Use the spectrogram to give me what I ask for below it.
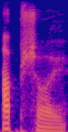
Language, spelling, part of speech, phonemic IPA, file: German, Abscheu, noun, /ˈʔapʃɔʏ̯/, De-Abscheu.ogg
- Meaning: abhorrence, abomination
